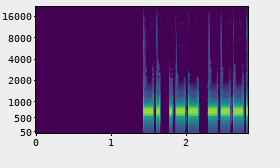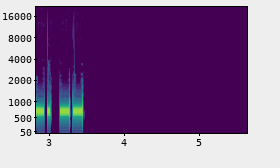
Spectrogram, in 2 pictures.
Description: Morse code, heard as a keyed tone, about 28 wpm, 700 Hz. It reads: NW9M
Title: USA Call Signs - 4 Characters - Repeated 2x - 28wpm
